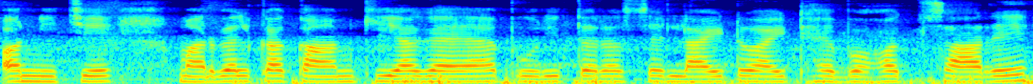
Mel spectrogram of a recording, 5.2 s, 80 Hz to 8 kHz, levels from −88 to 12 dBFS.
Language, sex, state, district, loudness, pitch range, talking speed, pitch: Hindi, female, Bihar, Patna, -17 LUFS, 180-190 Hz, 185 wpm, 185 Hz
